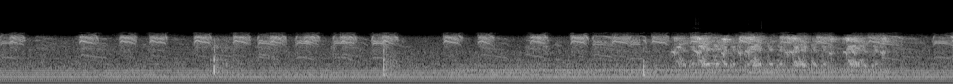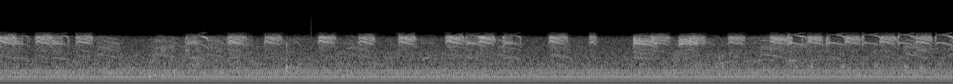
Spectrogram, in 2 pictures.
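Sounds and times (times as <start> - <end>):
birds chirping: 0.0 - 19.0
steady low hum: 0.0 - 19.0.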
